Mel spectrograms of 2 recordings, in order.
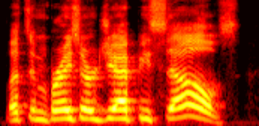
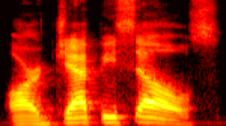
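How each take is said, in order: First: Hammed-up louder and higher; louder, higher repeat. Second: Said in the usual way. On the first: Shown as a demonstration. Streamer to chat, repeating his joke louder and higher. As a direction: belt it out as a joke.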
